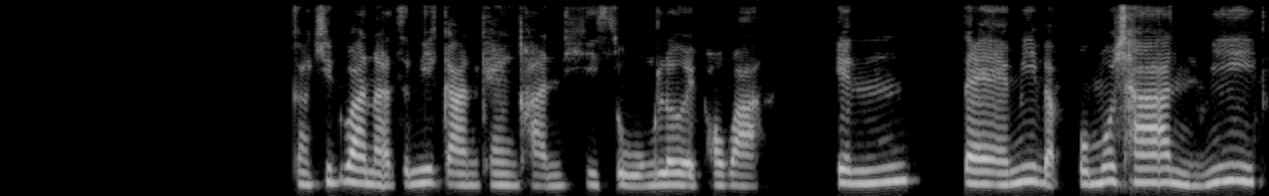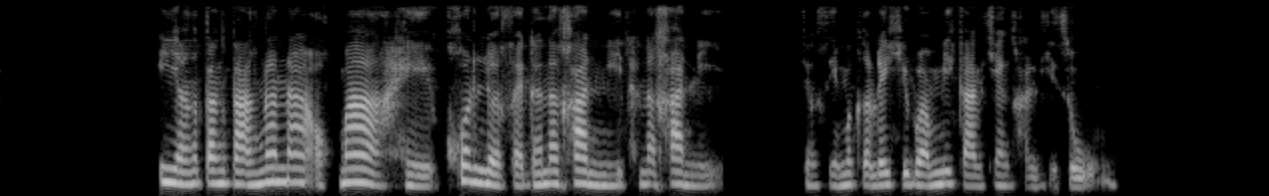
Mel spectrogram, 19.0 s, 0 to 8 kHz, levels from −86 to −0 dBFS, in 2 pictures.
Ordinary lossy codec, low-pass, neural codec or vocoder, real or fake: none; 7.2 kHz; codec, 16 kHz, 8 kbps, FunCodec, trained on LibriTTS, 25 frames a second; fake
